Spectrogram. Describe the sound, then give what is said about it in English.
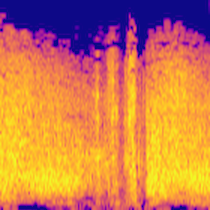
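Gunfire from a firing squad, a loud, dense roar of shots that runs almost without a break, dips briefly in the middle and then resumes at full force, with no voices. “They heard the shots from the deserted garage and ran towards it.”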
